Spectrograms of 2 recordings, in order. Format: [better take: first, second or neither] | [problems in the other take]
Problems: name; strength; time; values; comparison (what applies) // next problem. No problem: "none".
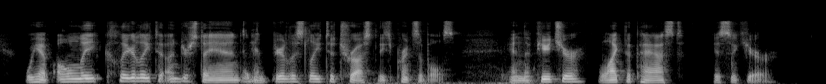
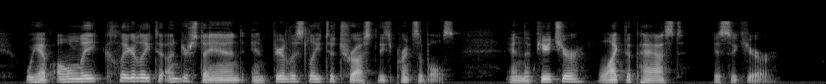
second | noise reduction (neural mask model Resemble Enhance denoiser)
